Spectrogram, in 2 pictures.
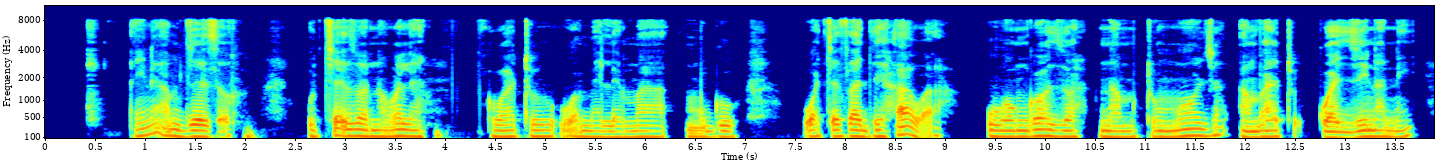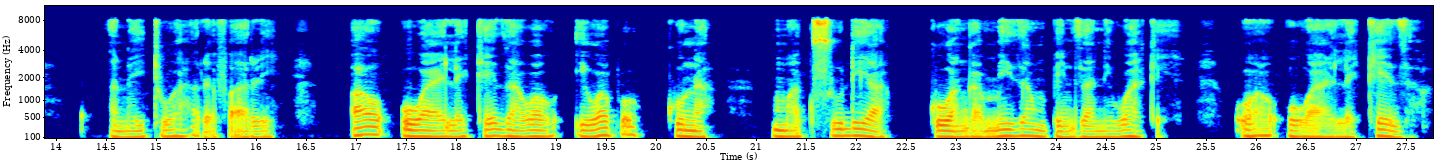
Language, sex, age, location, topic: Swahili, male, 25-35, Nakuru, education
